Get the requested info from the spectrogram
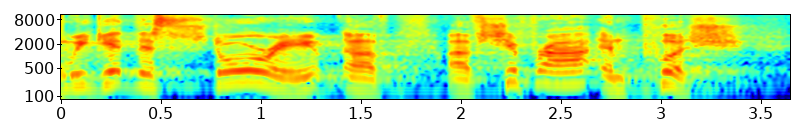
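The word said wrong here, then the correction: Puah: Shifra and Pua, I'm sorry.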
